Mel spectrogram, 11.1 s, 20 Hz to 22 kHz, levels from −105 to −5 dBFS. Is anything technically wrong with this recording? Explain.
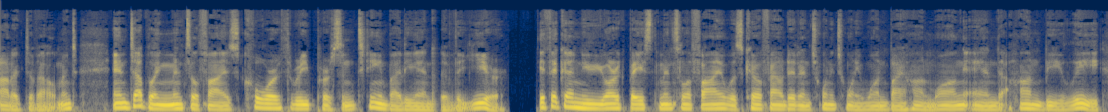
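Yes. The speech has four timing faults from the receiver's jitter buffer, each changing pacing rather than dropping packets.

From 2.98 to 3.68 s there are repeated stalls (stutter). Packets arrived late five times in succession, the buffer ran dry each time, and the receiver held the last sound for about 100 ms in total, the longest gap 39 ms, so the speech drags and catches.

From 4.32 to 4.43 s there is a short stall from a late packet. One packet missed its slot, so the receiver stretched the preceding sound for about 80 ms until it arrived, then resumed where it left off. A sound is held audibly too long, with a slight buzz or dip.

From 5.07 to 5.96 s there is a jitter buffer slow-down. To rebuild its reserve, the receiver repeated single pitch periods and fragments of pauses, adding 87 ms and running the speech at 91% speed. Pitch stays the same, but syllables are drawn out.

From 7.97 to 8.77 s there is a jitter buffer speed-up. 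Holding more audio than it needed, the receiver trimmed short pieces of one or a few pitch periods, roughly a tenth of a second in all, so the speech runs at 111% speed and sounds hurried at the same pitch.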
